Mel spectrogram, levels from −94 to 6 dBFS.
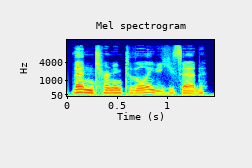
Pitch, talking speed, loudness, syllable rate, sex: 135 Hz, 285 wpm, -18 LUFS, 6.8 syllables/s, male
